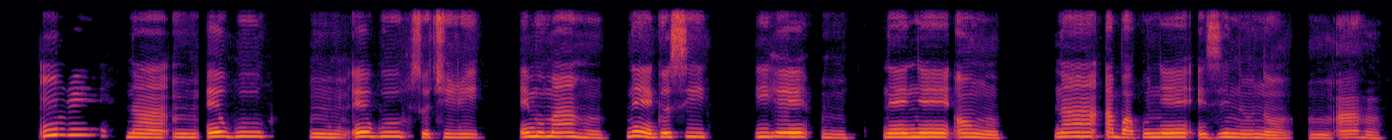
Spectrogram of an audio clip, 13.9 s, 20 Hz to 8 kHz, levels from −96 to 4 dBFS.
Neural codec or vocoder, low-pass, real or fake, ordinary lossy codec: vocoder, 44.1 kHz, 80 mel bands, Vocos; 7.2 kHz; fake; none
